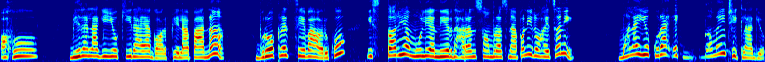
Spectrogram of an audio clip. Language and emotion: Nepali, surprised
